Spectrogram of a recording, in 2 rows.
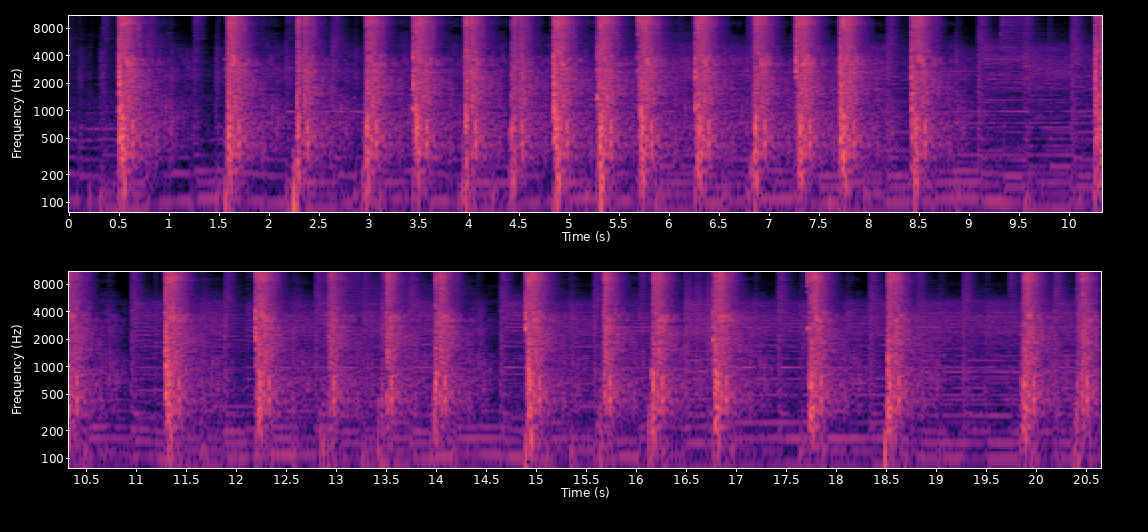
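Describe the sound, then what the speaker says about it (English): AK-47 rifle firing at a watermelon, a long run of loud, sharp, close shots spaced roughly half a second to a second apart, sometimes in quick pairs, with no talking. "So we have the AK-47 versus the watermelon."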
